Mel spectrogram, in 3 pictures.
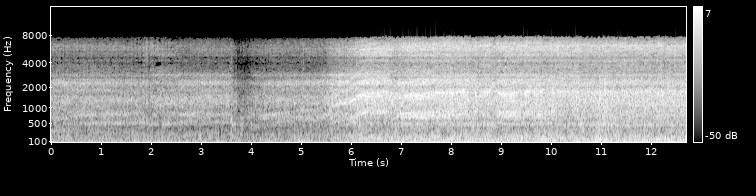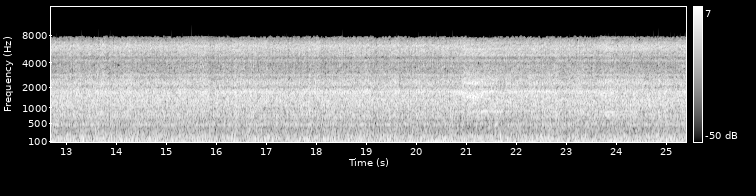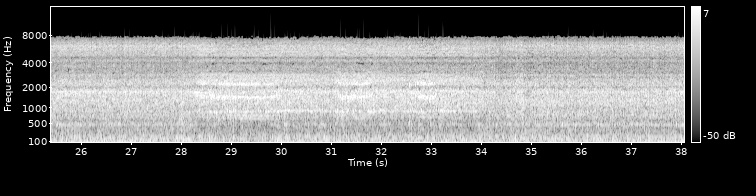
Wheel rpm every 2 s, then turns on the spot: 70, 60, 70, 200, 230, 230, 240, 230, 230, 230, 230, 230, 230, 230, 220, 220, 230, 230, 230.
none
